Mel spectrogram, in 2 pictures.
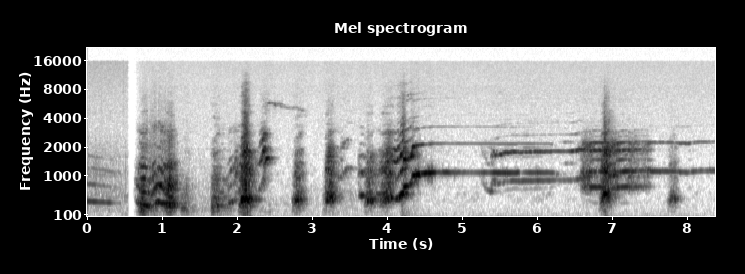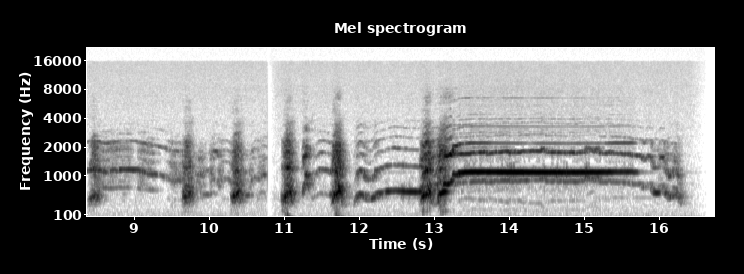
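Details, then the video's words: Coyote giving a burst of short, rough yips that turn into a long, steady, harmonic howl, wavering slightly before it breaks off. "Som de Coiote uivando"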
